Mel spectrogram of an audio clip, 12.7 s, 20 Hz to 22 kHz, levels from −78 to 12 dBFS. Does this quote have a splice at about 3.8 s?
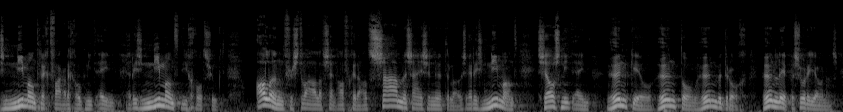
no; 1 cut; at 1.9 s

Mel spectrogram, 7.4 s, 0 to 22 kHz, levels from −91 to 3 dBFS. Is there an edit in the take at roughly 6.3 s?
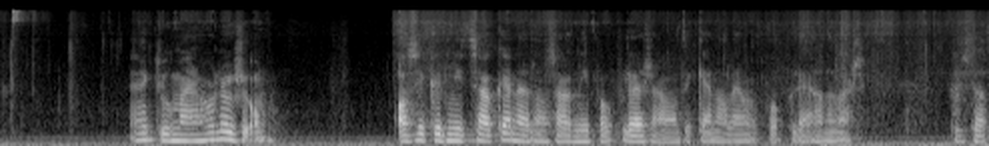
no; 1 cut; at 2.9 s

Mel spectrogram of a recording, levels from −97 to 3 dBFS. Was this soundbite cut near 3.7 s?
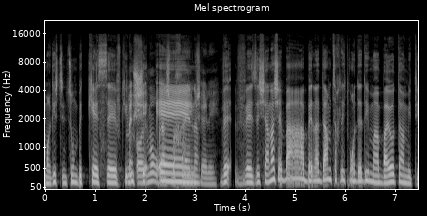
yes; 1 cut; at 3.7 s

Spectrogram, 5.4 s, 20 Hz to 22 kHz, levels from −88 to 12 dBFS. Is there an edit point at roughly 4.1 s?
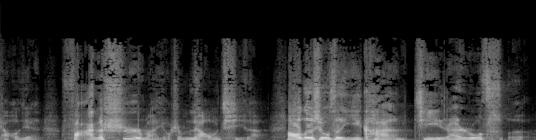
no; 1 cut; at 2.8 s

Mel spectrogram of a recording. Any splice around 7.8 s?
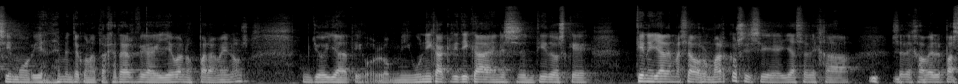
no; 1 cut; at 3.0 s

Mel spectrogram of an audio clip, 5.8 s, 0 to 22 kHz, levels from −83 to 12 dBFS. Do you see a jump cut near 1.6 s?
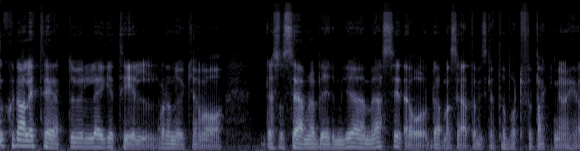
yes; 2 cuts; at 1.6 s, 4.0 s

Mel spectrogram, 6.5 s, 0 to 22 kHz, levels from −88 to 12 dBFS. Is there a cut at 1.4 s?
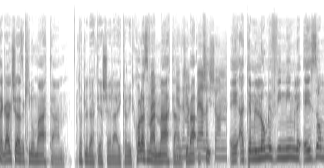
yes; 2 cuts; at 1.4 s, 4.5 s

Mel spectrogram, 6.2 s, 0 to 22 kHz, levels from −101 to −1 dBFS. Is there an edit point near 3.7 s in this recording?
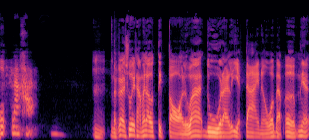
no; 1 cut; at 2.1 s

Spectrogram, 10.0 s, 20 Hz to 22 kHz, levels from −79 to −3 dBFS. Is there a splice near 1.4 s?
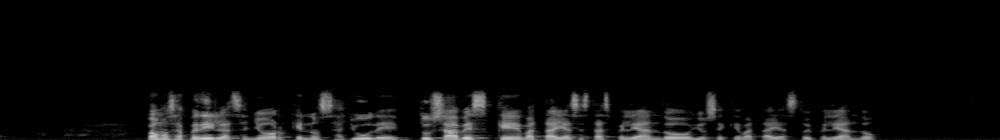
no; 1 cut; at 4.1 s

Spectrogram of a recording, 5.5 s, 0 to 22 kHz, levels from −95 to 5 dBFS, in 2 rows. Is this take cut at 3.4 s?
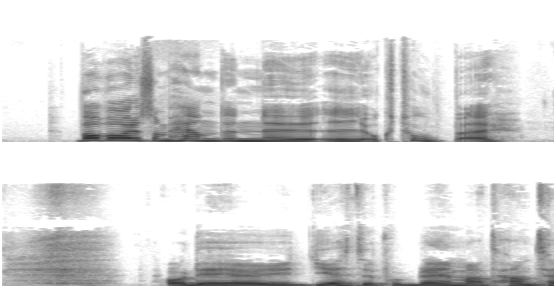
yes; 1 cut; at 3.4 s

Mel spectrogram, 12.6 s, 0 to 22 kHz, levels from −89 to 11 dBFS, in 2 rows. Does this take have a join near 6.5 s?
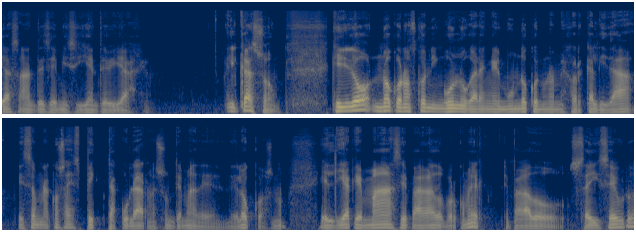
yes; 2 cuts; at 6.5 s, 7.8 s

